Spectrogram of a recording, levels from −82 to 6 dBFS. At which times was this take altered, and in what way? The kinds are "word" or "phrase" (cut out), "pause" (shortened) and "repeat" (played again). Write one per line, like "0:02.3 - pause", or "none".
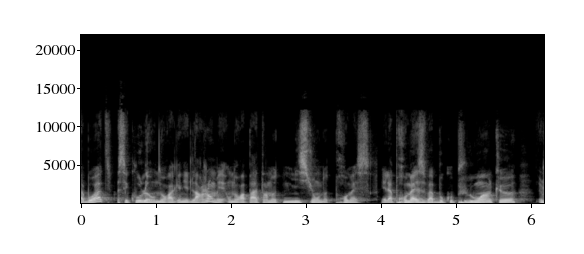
none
